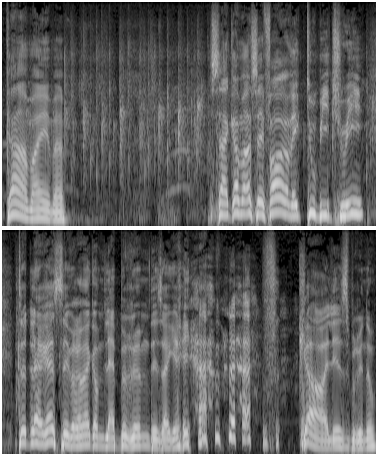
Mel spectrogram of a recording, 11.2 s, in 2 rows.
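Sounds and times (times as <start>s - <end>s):
speech: 0.0s - 1.1s, 3.1s - 11.2s
audience applause: 0.0s - 8.4s
laughter: 3.2s - 10.8s.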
